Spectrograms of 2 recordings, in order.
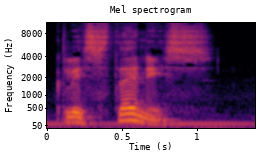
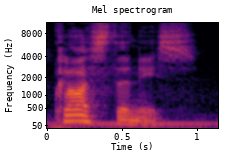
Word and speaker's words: Cleisthenes: Clisthenes, often pronounced Cleisthenes, had some very clear ideas about how Athens should be ruled.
